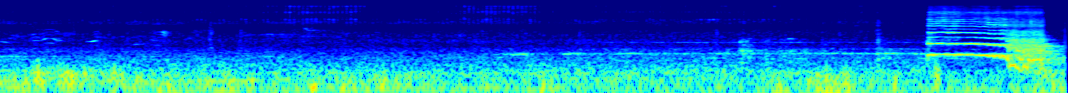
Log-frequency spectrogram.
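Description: Bicycle rolling over sidewalk paving with a steady low rumble, then a loud brake squeal near the end as the bike slows for a stop, its pitch falling before it cuts off.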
